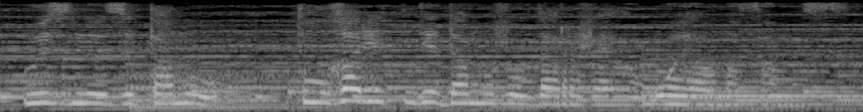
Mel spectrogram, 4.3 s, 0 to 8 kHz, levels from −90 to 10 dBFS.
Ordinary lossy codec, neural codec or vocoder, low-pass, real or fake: MP3, 48 kbps; vocoder, 44.1 kHz, 128 mel bands every 512 samples, BigVGAN v2; 7.2 kHz; fake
